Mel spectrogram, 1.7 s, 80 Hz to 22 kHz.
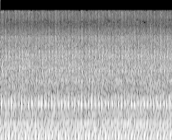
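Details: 1.4 MPI turbo engine after being removed again; an earlier high idle was likely from a disconnected hose, now reconnected. Steady, even idle with a smooth regular pulse and no hunting. The idle is normal, as it should be.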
